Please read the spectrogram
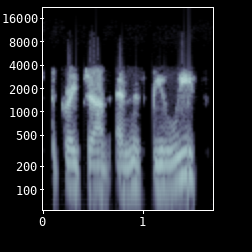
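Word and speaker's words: Be-Leaf: There's one from the Herzog line that's called Belief. Like you say, believe. – Right. – All right. This one is spelled B-E. And then dash L-E-A-F.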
